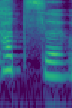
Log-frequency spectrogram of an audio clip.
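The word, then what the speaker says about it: cozze: Also so C-O-Z-E geschrieben, glaube ich. Kotze. Wird das auch so ja. ausgesprochen? – Ja.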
